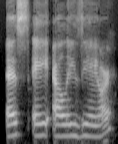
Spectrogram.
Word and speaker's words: Salazar: here uh who who just spoke um salazar oh you spell your last name s-a-l-a-z-a-r yes there is salazar am i pronouncing that right salazar yes okay i've got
